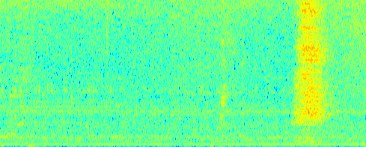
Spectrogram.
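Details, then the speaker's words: Dell desktop cooling fan after being reversed to blow out, lid on, with no auxiliary fan used anymore and Arctic Silver applied, fixing noisy overheating: faint, steady low hum with no rattle or whine. "And now with air blowing out, I don't use the auxiliary fan anymore. [WITH THE LID ON] This blowing out is quiet."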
